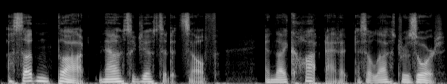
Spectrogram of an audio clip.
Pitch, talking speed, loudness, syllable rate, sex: 110 Hz, 200 wpm, -19 LUFS, 5.4 syllables/s, male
